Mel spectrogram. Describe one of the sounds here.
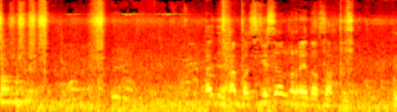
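A wooden crêpe spreader scrapes across a hot crêpe griddle.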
